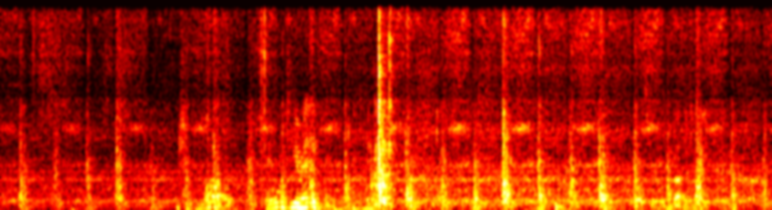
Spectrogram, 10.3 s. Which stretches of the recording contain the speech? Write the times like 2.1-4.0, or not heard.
2.4-5.1, 8.4-10.2.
